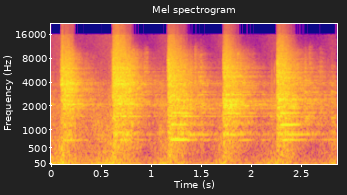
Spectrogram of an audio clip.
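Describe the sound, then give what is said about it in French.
Resonant metal clanging as a slab is tapped all around to locate it and loosen the dirt around it. Five loud, evenly spaced strikes each ring out briefly before the next. “il tape. Il tape autour de la dalle pour la déceler.”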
